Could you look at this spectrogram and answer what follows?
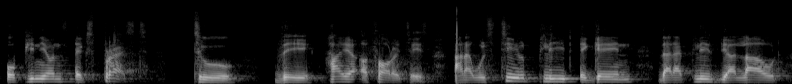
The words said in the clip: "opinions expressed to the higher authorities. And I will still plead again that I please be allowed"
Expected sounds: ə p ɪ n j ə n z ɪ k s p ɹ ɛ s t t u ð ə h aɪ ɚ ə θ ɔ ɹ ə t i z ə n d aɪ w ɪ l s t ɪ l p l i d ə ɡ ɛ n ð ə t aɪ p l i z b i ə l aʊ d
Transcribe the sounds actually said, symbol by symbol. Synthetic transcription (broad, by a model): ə p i n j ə n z ɪ k s p ɹ ɛ s t t u ð ə h aɪ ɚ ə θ ɔ ɹ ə t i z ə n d aɪ w ɪ l s t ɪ l p l i d ə ɡ ɛ n ð ə t aɪ p l i z b i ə l aʊ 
